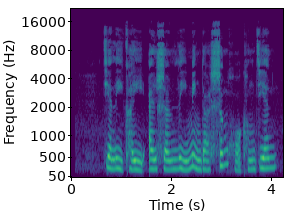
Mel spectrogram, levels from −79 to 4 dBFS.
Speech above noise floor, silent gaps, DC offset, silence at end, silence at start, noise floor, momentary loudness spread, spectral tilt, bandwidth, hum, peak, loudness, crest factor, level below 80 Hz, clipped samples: 31 dB; none; under 0.1%; 0.15 s; 0.65 s; -56 dBFS; 7 LU; -3 dB/octave; 16 kHz; none; -8 dBFS; -26 LUFS; 18 dB; -84 dBFS; under 0.1%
